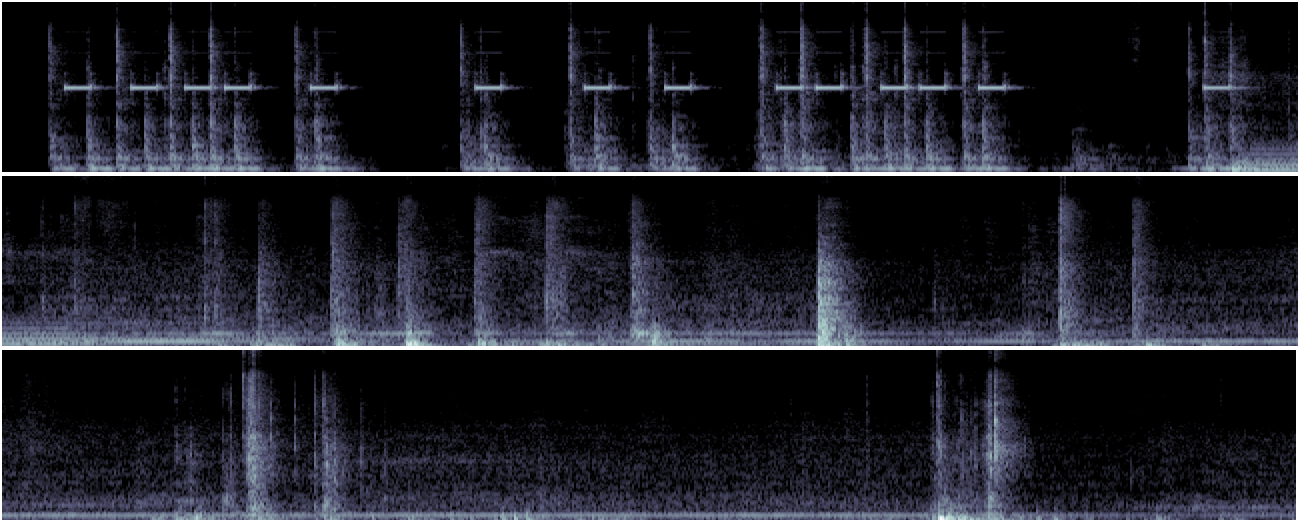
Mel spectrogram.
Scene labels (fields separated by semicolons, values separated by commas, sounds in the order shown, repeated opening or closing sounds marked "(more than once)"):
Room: kitchen; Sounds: microwave, window (more than once)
